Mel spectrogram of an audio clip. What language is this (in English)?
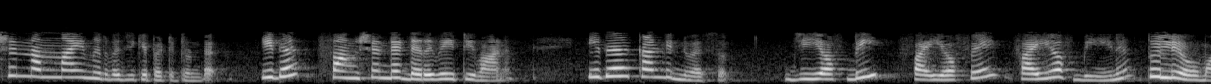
Malayalam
